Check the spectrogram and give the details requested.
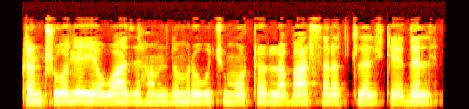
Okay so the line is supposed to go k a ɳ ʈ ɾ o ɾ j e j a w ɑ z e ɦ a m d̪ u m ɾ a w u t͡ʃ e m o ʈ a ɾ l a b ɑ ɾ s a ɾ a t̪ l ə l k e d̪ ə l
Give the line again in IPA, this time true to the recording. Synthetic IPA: k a ɳ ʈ ɾ o l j e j a w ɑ z e ɦ a m d̪ u m ɾ a w u t͡ʃ e m o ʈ a ɾ l a b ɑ ɾ s a ɾ a t̪ l ə l k e d̪ ə l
